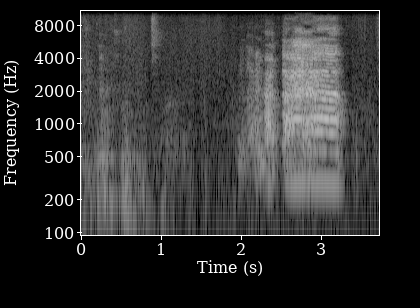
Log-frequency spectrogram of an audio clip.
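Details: Escaped pet parrot waking its owner, who is sleeping late instead of going to work: quiet rustling and faint noises, then one loud, harsh, rasping squawk lasting under a second.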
